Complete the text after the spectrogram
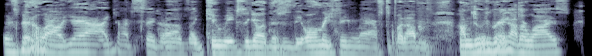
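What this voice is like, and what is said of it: Hoarse, worn-out voice. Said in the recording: “You sound a little hoarse... my voice sounds quite thrashed”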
